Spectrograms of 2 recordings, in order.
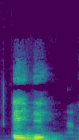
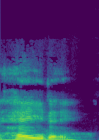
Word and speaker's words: Haydée: D'ailleurs, je, prononce Aïdé ou Aidé en fait Aidé. En fait, je crois qu'il y a plusieurs prononciations parce que ma mère est irlandaise, c'est elle qui m'a appelé comme ça. Et elle m'appelle Heyday.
